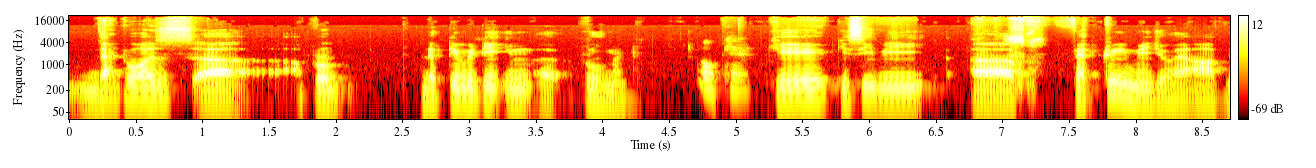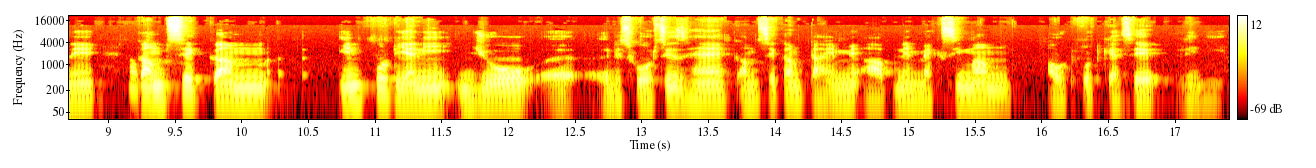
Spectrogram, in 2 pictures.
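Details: Adult male who has stammered since childhood; learned in college it was stammering; stuttering.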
